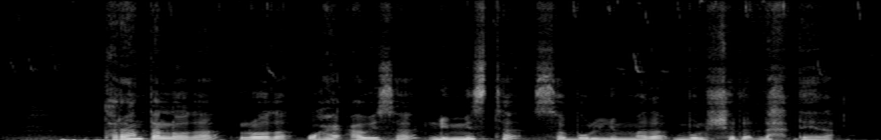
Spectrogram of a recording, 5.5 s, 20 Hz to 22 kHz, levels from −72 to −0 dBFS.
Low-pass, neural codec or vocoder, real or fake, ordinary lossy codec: none; none; real; none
